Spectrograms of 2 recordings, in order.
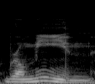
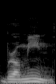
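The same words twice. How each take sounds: First: The final vowel is long. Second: The final vowel is short. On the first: The speaker calls it right. "sino bromine" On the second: The speaker calls it wrong. "no digo bromine"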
